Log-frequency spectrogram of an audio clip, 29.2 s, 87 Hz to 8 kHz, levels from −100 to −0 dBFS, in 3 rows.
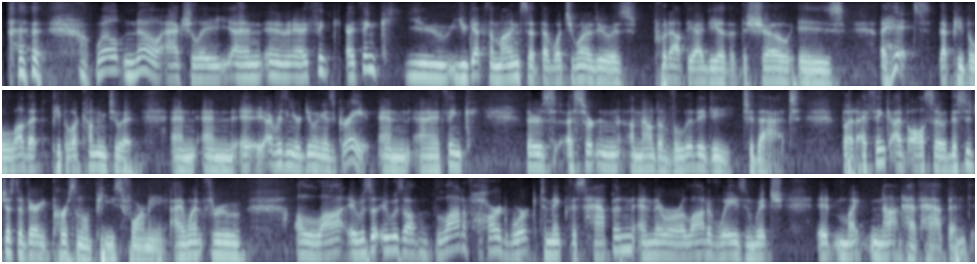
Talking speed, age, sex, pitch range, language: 220 wpm, 30-49, male, 115-145 Hz, English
